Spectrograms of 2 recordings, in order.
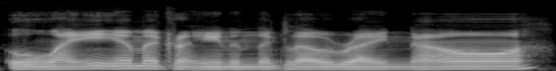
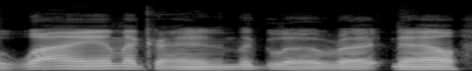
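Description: First: Slow sing-song title ending in a fake sob; hammed-up tearful jingle, breaking at the end; mock crying jingle. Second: Giggling as the title comes out; can't keep a straight face singing it; laughing through the jingle. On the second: Real, not acted. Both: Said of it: "that was me crying at the end".

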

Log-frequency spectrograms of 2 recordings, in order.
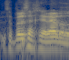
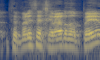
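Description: First: Said in the usual way. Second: "Gerardo P" with the final P said on the end; con la P final. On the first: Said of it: "o has dicho". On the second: Shown as a demonstration. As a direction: add a separate "P" after "Gerardo". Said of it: "Has dicho". ("Gerardo P", con la P al final)

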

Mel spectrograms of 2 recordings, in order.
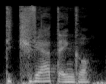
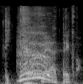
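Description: First: Said in the usual way. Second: High, dramatic "Die Querdenker"; dramatic mock horror. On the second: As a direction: ham up the horror. Repeats phrase dramatically.

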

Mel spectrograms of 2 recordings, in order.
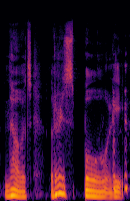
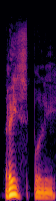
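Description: First: Rispoli said the speaker's own way, slow and firm; arguing back with the Italian man over Rispoli; own pronunciation. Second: Rispoli said the Italian way, mild imitation of the Italian man; the Italian man correcting how Rispoli is said; Italian pronunciation. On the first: Retold or imitated. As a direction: insist on Rispoli as you always say it, slowly. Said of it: "And I was like". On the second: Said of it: "No, you say it".

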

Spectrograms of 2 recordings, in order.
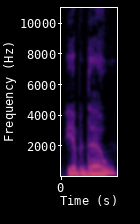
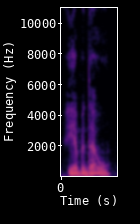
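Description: First: يبدأ with hamza softened into a faint u; tashil with rawm. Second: يبدأ with a clear glottal stop and final u; full hamza. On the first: Teacher applies the rule, eased hamza with faint final vowel. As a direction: say يبدأ as "yabda-u", no hard glottal stop. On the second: Teacher cites the example before softening, full hamza. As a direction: say يبدأ as "yabda'u", hamza fully sounded. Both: Shown as a demonstration. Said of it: "نسهل الهمزة بالروم".

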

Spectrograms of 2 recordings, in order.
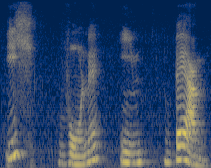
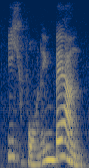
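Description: First: ICH, WOHNE, IN, BERN, each set apart; very slow "Ich wohne in Bern", pausing between words. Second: Said in the usual way. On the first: Shown as a demonstration. Teacher breaking the sentence down for learners, slowly.

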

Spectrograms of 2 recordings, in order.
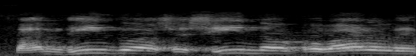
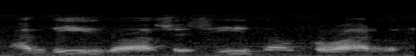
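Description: First: Yelled insults. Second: Softer faded repeat of the insults like an echo; the cave echoes the boy's insults back, softer. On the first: Boy yells insults into cave. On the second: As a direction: give the words back quieter, as a distant cave echo. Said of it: "y el eco le decía". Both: Retold or imitated.

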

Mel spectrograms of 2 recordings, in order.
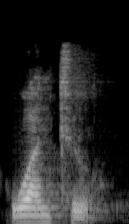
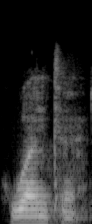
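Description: First: "want to" with a clear full "to" vowel. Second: "want to" with a reduced "tə"; weak to. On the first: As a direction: say "to" fully, as "too". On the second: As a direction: soften "to" to a quick schwa. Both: Shown as a demonstration. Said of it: "con acento medio o con acento débil".

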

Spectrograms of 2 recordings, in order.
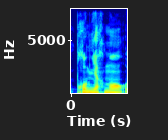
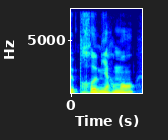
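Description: First: "premièrement" with an o-like first vowel, "promièrement"; regional mispronunciation. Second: Said in the usual way. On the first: Shown as a demonstration. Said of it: "mon accent français n'est pas bon". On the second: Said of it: "au lieu de premièrement".

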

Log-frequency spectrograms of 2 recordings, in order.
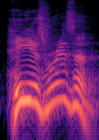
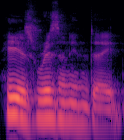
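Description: First: High, loud proclamation; ringing Easter shout; Easter call. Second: Said in the usual way. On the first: Real, not acted. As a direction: call it out to the congregation.

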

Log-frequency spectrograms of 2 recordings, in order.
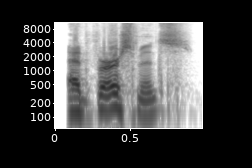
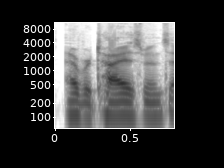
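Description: First: Advertisements said as ad-VER-tis-ments; British pronunciation. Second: Advertisements said as ad-ver-TIZE-ments; American pronunciation. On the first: Offering viewers both pronunciations, advertisements as ad-VER-tis-ments. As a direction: say advertisements with a short "tis", no "tize". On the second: Offering viewers both pronunciations, advertisements as ad-ver-TIZE-ments. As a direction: say advertisements with a long "tize" syllable. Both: Shown as a demonstration. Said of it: "whatever you wanna call it".

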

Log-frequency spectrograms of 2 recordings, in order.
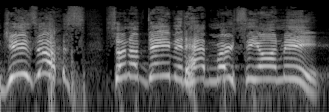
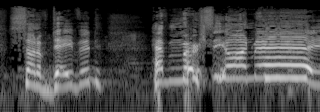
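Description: First: High, loud cry for mercy; shouting. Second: Drawn-out, very high, loud yell; shouting louder. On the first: Blind beggar calls to Jesus passing by, shouting. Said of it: "So he began shouting". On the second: Blind beggar refuses to be hushed, shouting louder. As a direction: bellow the plea, stretching the words high. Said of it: "shouted louder". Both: Acted.

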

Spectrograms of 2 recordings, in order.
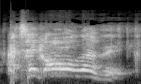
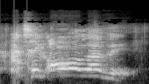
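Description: Both takes have the same delivery.

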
